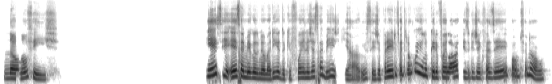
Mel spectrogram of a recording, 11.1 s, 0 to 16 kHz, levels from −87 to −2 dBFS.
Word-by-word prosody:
Não, 180 Hz, 0 st, +3 dB
não 200 Hz, +3 st, 0 dB
fiz. 155 Hz, -9 st, -6 dB, 3.0 s
E 255 Hz, -, +3 dB
esse 295 Hz, +1 st, +4 dB
esse 240 Hz, +3 st, +5 dB
amigo 210 Hz, -4 st, +3 dB
do 190 Hz, -, +1 dB
meu 175 Hz, -2 st, +2 dB
marido 175 Hz, +1 st, -2 dB
que 155 Hz, -, -13 dB
foi 200 Hz, +6 st, -5 dB
ele 205 Hz, 0 st, -1 dB
já 230 Hz, +3 st, -2 dB
sabia 255 Hz, -3 st, -2 dB
esquiar. 165 Hz, -10 st, -9 dB
Ou 165 Hz, -, -6 dB
seja 165 Hz, -3 st, -6 dB
para 210 Hz, +9 st, +1 dB
ele 250 Hz, +5 st, +4 dB
foi -, -, -1 dB
tranquilo, 375 Hz, -3 st, +1 dB
porque 235 Hz, -4 st, 0 dB
ele 215 Hz, -, +2 dB
foi 215 Hz, +1 st, 0 dB
lá, 210 Hz, +3 st, +3 dB
fez 205 Hz, -2 st, -7 dB
o -, -, -9 dB
que 210 Hz, -, -8 dB
tinha 200 Hz, 0 st, -3 dB
que -, -, -21 dB
fazer 210 Hz, +4 st, 0 dB
e -, -, -5 dB
ponto 250 Hz, -, -5 dB
final. 170 Hz, -, -2 dB
210 Hz, 190 wpm, -24 LUFS, 180-245 Hz, 3.0 s, esse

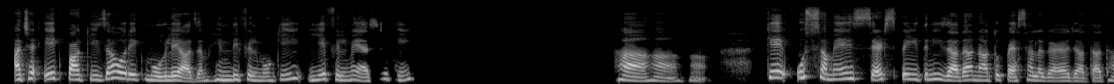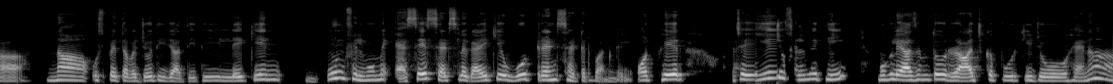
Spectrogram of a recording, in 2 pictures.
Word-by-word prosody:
अच्छा, 230 Hz, +5 st, +5 dB
एक 275 Hz, -, +2 dB
पाकीज़ा 225 Hz, +3 st, +4 dB
और 275 Hz, -4 st, +6 dB
एक 235 Hz, +1 st, +1 dB
मुग़ल-ए-आज़म, 190 Hz, -5 st, +2 dB
हिंदी 215 Hz, +1 st, +1 dB
फ़िल्मों 185 Hz, -4 st, -2 dB
की 230 Hz, -, -2 dB, 0.3 s
ये 235 Hz, -, +3 dB
फ़िल्में 205 Hz, -1 st, -2 dB
ऐसी 250 Hz, +11 st, -6 dB
थीं 220 Hz, +1 st, -8 dB, 2.0 s
हाँ, 180 Hz, -7 st, +4 dB
हाँ, 165 Hz, -2 st, -6 dB
हाँ। -, -, -12 dB, 0.6 s
के 310 Hz, 0 st, +4 dB, 0.2 s
उस 355 Hz, +4 st, +1 dB
समय 245 Hz, +3 st, +1 dB
सेट्स 240 Hz, -4 st, 0 dB
पे 245 Hz, -, +1 dB
इतनी 240 Hz, +2 st, -2 dB
ज़्यादा 195 Hz, 0 st, +4 dB
ना 195 Hz, -2 st, 0 dB
तो 220 Hz, -, -1 dB
पैसा 170 Hz, +4 st, -1 dB
लगाया 165 Hz, -3 st, -1 dB
जाता 150 Hz, -3 st, -4 dB
था, 115 Hz, -, -6 dB, 0.4 s
ना 195 Hz, 0 st, +1 dB
उसपे 195 Hz, -1 st, -4 dB
तवज्जो 175 Hz, 0 st, -3 dB
दी 185 Hz, -3 st, -6 dB
जाती 155 Hz, -2 st, -4 dB
थी, 180 Hz, +1 st, -5 dB
लेकिन 220 Hz, +6 st, -2 dB, 0.5 s
उन 285 Hz, +2 st, +2 dB
फ़िल्मों 205 Hz, -7 st, -1 dB
में 230 Hz, +2 st, -3 dB
ऐसे 250 Hz, 0 st, +4 dB
सेट्स 190 Hz, -8 st, -3 dB
लगाए 175 Hz, -2 st, +2 dB
कि 235 Hz, -, +2 dB
वो 210 Hz, +2 st, +3 dB
ट्रेंड 205 Hz, +1 st, +2 dB
सेटर 175 Hz, -3 st, -5 dB
बन 185 Hz, -, -8 dB
गई। -, -, -12 dB
और 195 Hz, 0 st, 0 dB
फिर 230 Hz, 0 st, +7 dB, 0.5 s
अच्छा 240 Hz, -, +1 dB
ये 225 Hz, +6 st, +2 dB
जो 315 Hz, -, +2 dB
फ़िल्में 230 Hz, +3 st, -2 dB
थी, 235 Hz, +5 st, -2 dB, 0.3 s
मुग़ल-ए-आज़म 215 Hz, -1 st, +4 dB
तो 235 Hz, +1 st, +5 dB
राज 165 Hz, 0 st, +5 dB
कपूर 190 Hz, -3 st, -4 dB
की 190 Hz, 0 st, -3 dB
जो 170 Hz, -2 st, -1 dB
है -, -, -5 dB
ना 275 Hz, +7 st, 0 dB
205 Hz, 170 wpm, -24 LUFS, 180-230 Hz, 2.0 s, फिर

